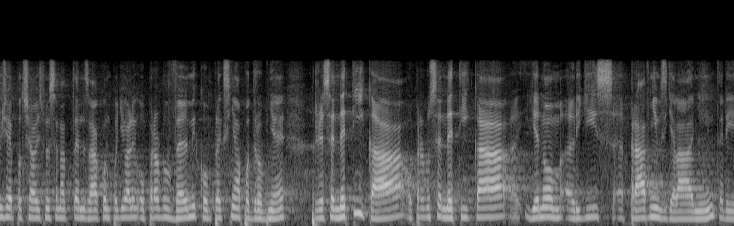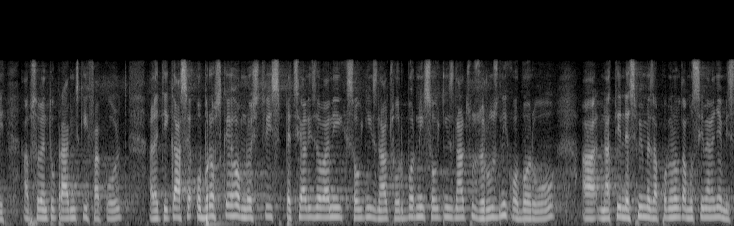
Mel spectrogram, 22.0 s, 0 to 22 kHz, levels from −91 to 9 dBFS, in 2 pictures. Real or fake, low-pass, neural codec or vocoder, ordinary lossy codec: real; 7.2 kHz; none; MP3, 96 kbps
